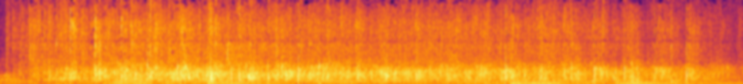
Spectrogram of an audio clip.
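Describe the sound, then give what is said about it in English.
A church audience claps loudly and steadily through the whole stretch, a dense continuous patter with a voice heard over it. “Can you clap your hands?”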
